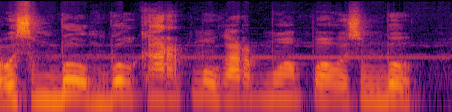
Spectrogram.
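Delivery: exasperated, furious, high-pitched angry ranting scold. Retelling a mother's outburst while she keeps failing to cook: imitating someone ranting angrily. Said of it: "Beliau itu marah-marah".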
